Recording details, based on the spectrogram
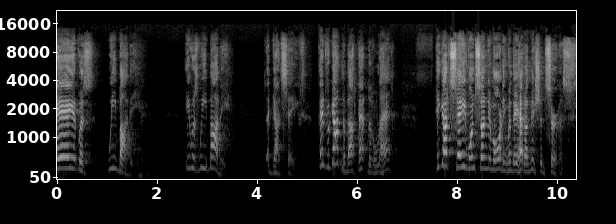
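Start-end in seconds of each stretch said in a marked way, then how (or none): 0.0-4.7 put-on sing-song Scottish accent, old preacher voice. Telling a joke, the old preacher answers the elder in a scottish accent. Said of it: "replied in his Scottish accent".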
